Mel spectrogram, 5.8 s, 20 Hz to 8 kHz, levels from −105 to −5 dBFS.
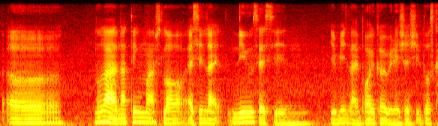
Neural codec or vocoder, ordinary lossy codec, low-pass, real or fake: none; none; 7.2 kHz; real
